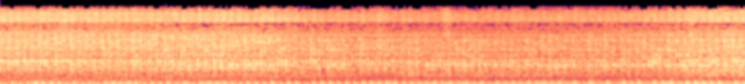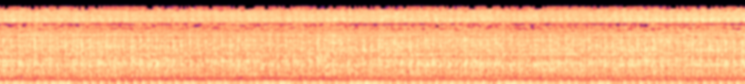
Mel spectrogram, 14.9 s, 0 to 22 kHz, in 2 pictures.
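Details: New Honda SP125 motorcycle, about one month old, idling with a heavy low thump, a faint irregular clatter and vibration; cause suspected, not confirmed.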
